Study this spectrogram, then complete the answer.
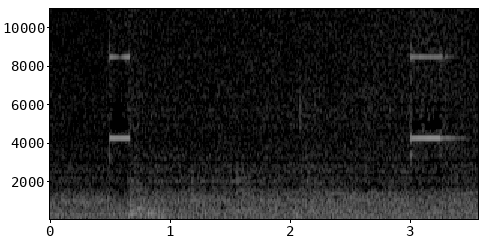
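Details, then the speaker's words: Handheld galvanic facial spa used on skin misted with moisture spray: two short, high beeps about two and a half seconds apart in a quiet room confirm skin contact and readiness to begin treatment. "so again we hear the beeps initially you telling me that we have made contact and we're ready to begin"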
